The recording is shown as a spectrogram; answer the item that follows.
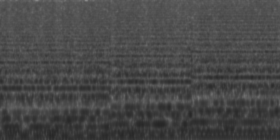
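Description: A synthesizer patch sounds with one key held down, giving a loud, sustained, buzzy tone rich in harmonics. Its timbre shifts abruptly twice while the note keeps ringing without a break.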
